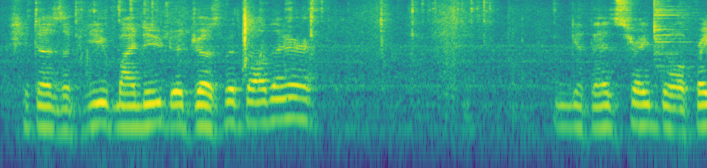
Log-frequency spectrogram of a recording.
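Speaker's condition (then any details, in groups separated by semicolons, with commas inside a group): Friedreich's ataxia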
